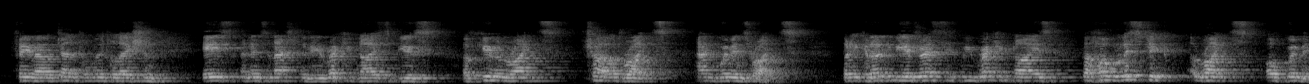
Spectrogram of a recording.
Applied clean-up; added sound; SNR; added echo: none; none; none; reverberation time 0.9 s.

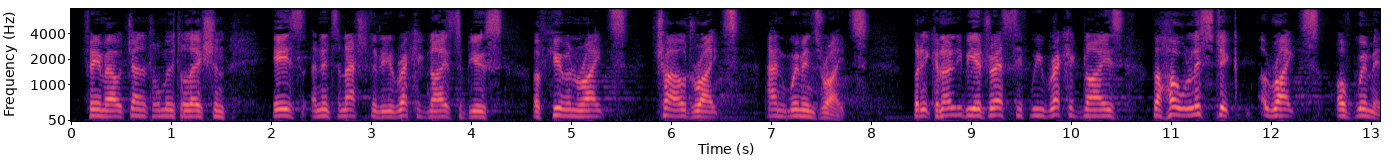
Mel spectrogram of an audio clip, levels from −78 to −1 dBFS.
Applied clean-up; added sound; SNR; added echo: none; none; none; none.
